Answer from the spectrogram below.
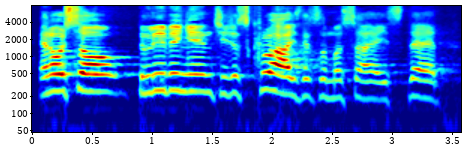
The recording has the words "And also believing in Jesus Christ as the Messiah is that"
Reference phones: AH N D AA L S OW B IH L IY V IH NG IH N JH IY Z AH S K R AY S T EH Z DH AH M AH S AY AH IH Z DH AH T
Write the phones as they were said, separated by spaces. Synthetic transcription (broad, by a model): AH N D AA L S OW B IH L IY V IH NG IH N SH IY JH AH S K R AY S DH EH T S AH M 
